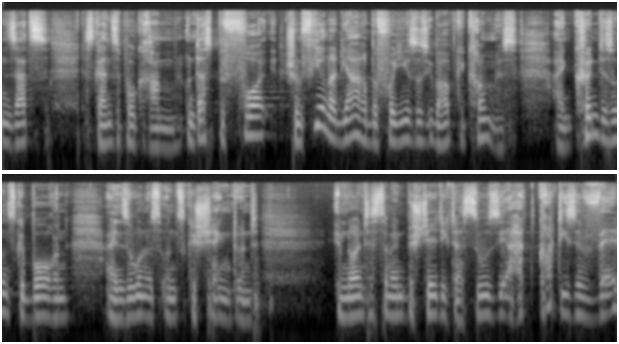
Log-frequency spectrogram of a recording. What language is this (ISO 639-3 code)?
deu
